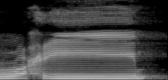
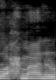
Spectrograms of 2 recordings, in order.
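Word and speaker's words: رحيم: শুরু করি বিসমিল্লাহির রাহমানির রাহিম বিসমিল্লাহির রাহমানির রাহিম এই আয়াতের মধ্যে আমাদের যেটা লক্ষ্য রাখতে হবে সেটা হচ্ছে হির হা যেন পরিপূর্ণ হয় হা যেন পরিপূর্ণ হয়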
